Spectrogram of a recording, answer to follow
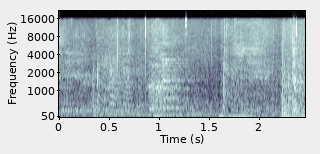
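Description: Footsteps on a wooden stage, heard as low thuds and rumble that grow stronger in the second half, over a steady low hum.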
